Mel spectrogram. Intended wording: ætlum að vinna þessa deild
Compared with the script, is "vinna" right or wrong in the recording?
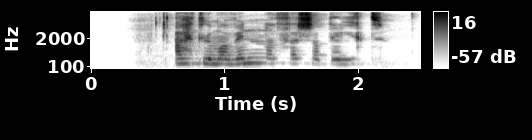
right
